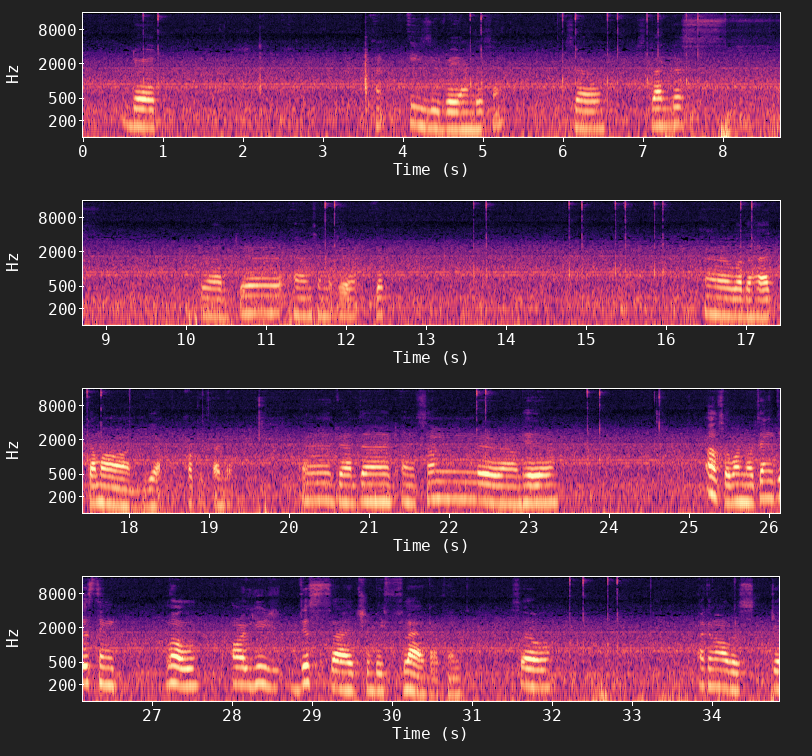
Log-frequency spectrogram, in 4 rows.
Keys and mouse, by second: 4.9-11.5 right drag, 8.5 g, 13.6-21.5 right drag, 18.9 g, 23.8-34.8 right drag, 34.0 s.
